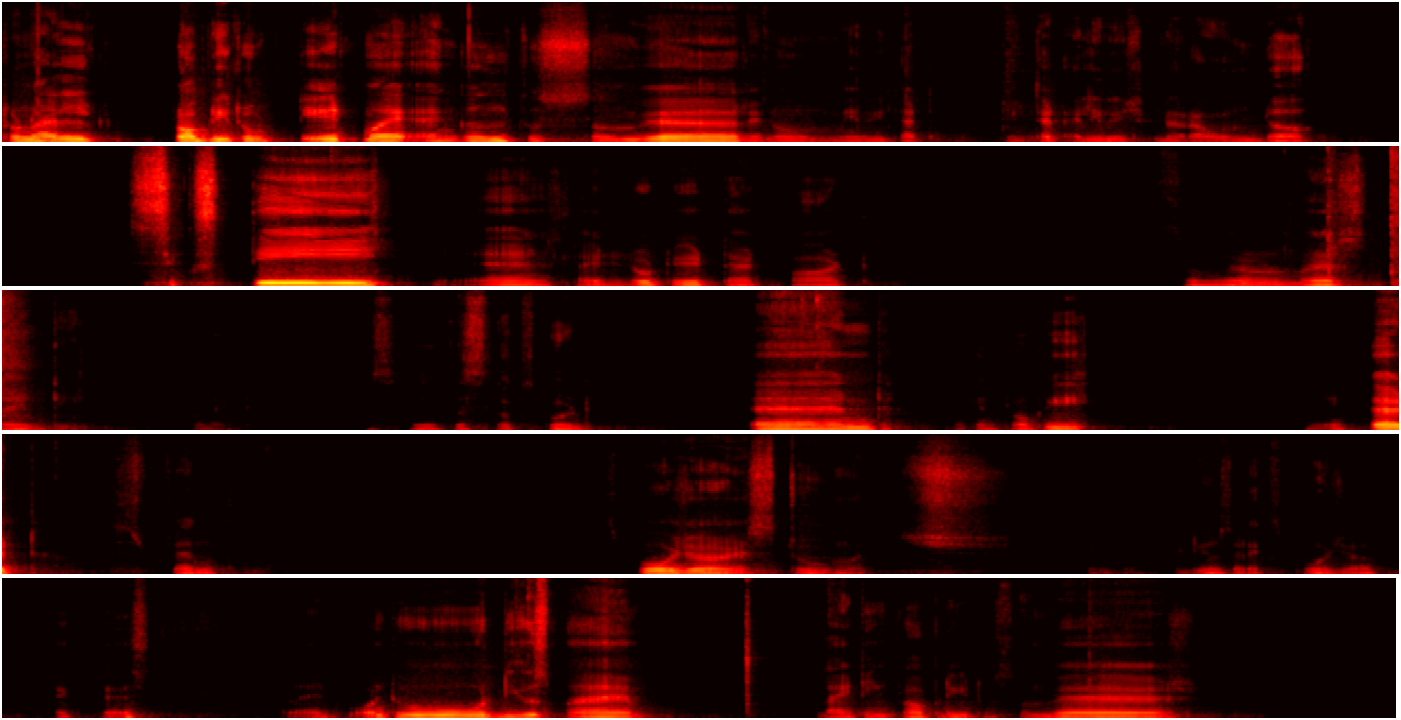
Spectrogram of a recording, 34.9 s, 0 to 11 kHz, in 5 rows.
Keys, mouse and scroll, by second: 0.6-3.7 shift+middle drag, 3.7-6.9 drag, 8.6-11.7 drag, 12.5-15.6 drag, 16.3 click, 17.9 click, 19.7-21.7 drag, 22.2 click, 24.1-27.1 drag, 28.6-28.9 scroll down 3, 29.1-30.5 shift+middle drag, 30.5 click, 32.0 click, 32.9-34.9 drag.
